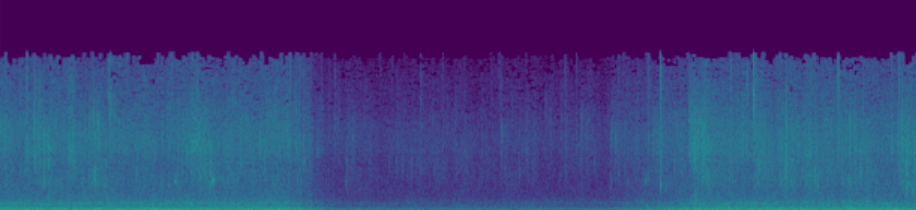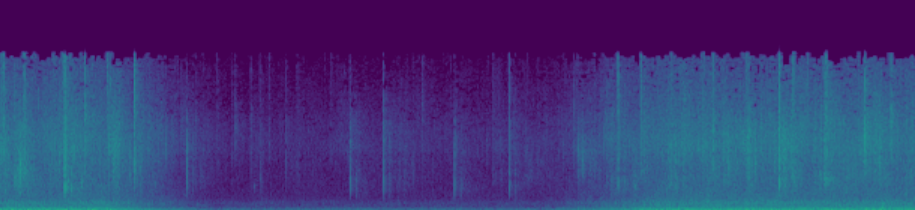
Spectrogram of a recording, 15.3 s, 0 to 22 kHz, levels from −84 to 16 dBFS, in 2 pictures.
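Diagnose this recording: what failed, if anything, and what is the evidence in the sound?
From 2.42 to 2.79 s the sound drops by roughly 15 dB, and the fade carries a zipping tick, a small click at each step. This is zipper noise from a gain stage in the processing or playback chain. The level moves in 4 dB jumps about ten times a second instead of ramping, which points to a gain value updated once per block with no smoothing between blocks. Each abrupt jump breaks the waveform and produces one of the clicks.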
